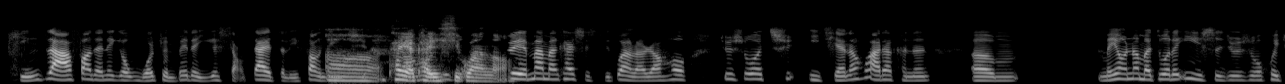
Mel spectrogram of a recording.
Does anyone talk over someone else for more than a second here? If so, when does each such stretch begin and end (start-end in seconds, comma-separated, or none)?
3.2-5.2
